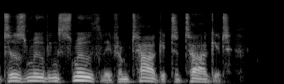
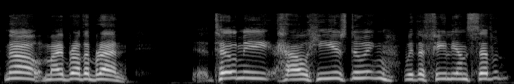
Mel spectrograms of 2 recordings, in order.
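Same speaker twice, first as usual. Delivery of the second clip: high, raised commanding voice; commander Agapito, pleased; 13 semitones higher, 5 dB louder than usual. A narrator's reading. Agapito asks his lieutenant about his brother, pleased commander. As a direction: ask for news over the radio.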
